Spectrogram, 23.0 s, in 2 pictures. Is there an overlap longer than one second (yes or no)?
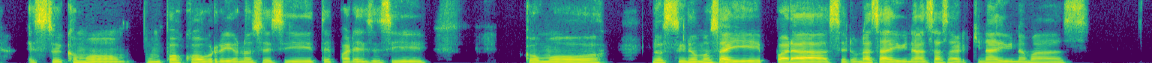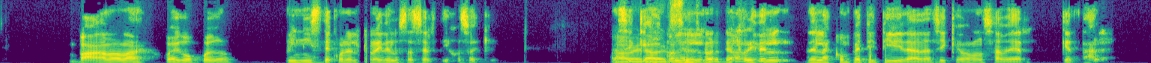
yes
